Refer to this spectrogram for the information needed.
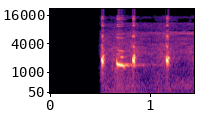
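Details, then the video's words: Brief tí nỉ phrase from a chim mắt đỏ (red-eyed bird): a sharp chip, a downslurred whistle, then a few separate clear notes. "Tiếng chim mắt đỏ tí nỉ chuẩn nhất"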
